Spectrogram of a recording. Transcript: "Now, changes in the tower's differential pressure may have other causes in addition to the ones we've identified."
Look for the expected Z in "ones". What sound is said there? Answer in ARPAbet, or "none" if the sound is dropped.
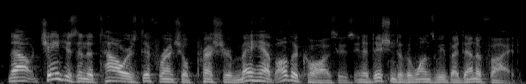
Z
